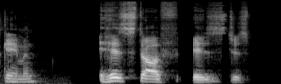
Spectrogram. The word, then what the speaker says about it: Gaiman: Gaiman stuff or Gaiman, however it's pronounced. It's Gaiman.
